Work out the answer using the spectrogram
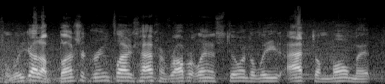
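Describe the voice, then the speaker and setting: A man's voice: on the high side, fairly even intonation, fast talker. A man hosting his own stream and giving casual, joking race commentary, sometimes chewing as he talks. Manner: laid-back, joking, talks while chewing. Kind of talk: casual sim-racing commentary. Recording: clear background noise.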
